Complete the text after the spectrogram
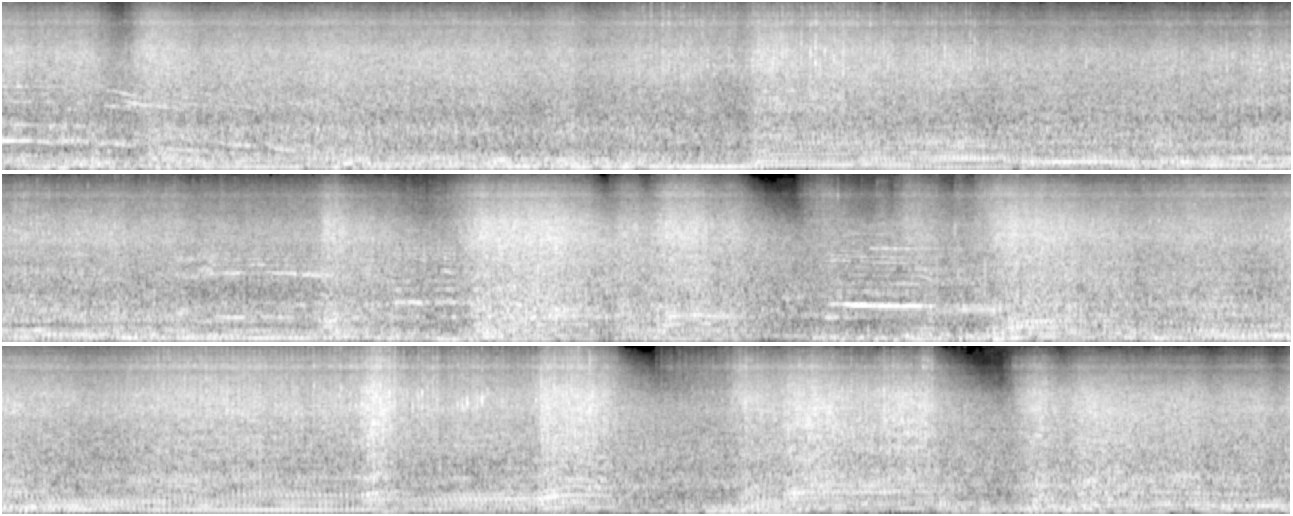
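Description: A monster truck engine roars and revs loudly in a large arena.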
